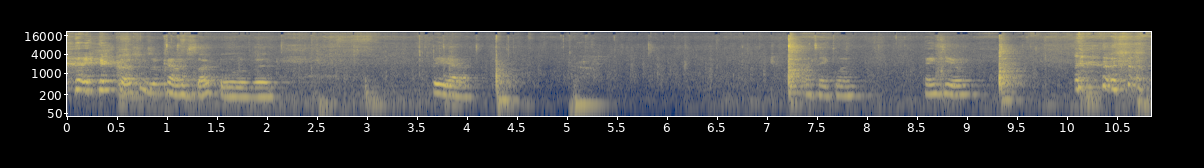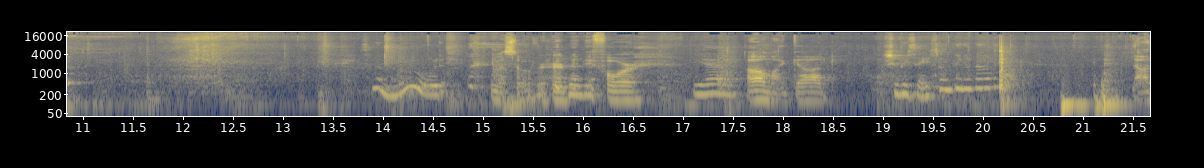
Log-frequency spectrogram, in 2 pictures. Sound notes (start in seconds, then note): 7.2 cup clanking; 10.0 giggles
